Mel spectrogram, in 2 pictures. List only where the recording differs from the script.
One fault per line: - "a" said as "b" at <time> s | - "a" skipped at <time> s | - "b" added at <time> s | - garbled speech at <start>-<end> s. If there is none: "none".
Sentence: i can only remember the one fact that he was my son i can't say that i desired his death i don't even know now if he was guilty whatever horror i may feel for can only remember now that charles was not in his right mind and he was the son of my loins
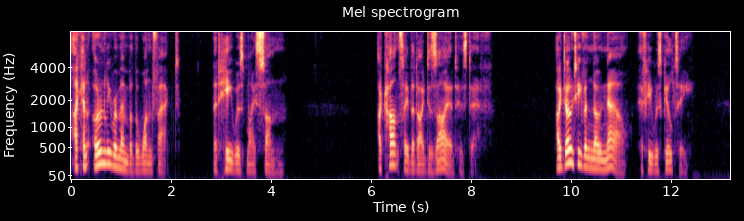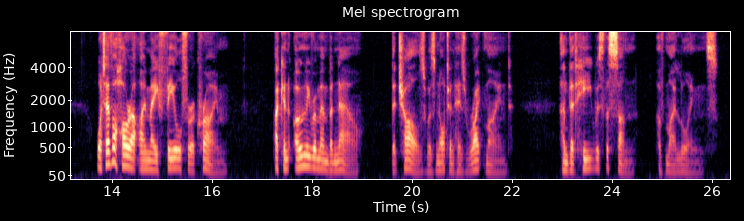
- "a crime i" added at 15.6 s
- "that" added at 23.2 s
